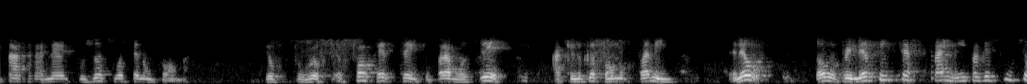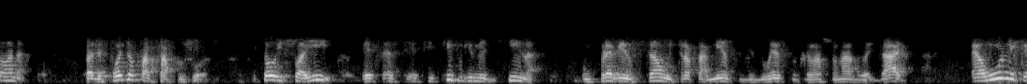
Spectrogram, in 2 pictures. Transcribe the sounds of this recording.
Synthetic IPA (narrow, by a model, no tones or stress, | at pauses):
ɪt̪aemɛd͡ʒʊpɾʊzot̪ɾʊ̥zvosenɐ̃w̃t̪õ̰mɐ | ewewsewsɔhesejt̪ʊpɾɐvose | a̰kilʊkɪewt̪õmʊpɾɐmĩeẽt̪ẽnd̪ew̃ | t̪ɐ̃w̃epɾimejɾʊt̪ẽj̃kɪ̥t̪est̪aẽj̃mĩpɾɐveɾsɪ̥fũsiõnɐ | pɾɐd̪epojzewpasapɾʊzo̰t̪ɾʊs | ẽnt̪ɐ̃w̃isʊaiesɛsesɪt͡ʃipʊd͡ʒɪmed͡ʒisĩnɐ̰ | kũpɾevẽsɐ̃w̃ɪt̪ɾat̪amẽnt̪ʊd͡ʒɪd̪uẽsɐsʁelasionad̪ɐzaid̪ad͡ʒɪ | ɛɐũnikɐ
